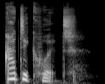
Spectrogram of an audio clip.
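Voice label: "adequate", British English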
